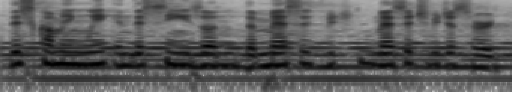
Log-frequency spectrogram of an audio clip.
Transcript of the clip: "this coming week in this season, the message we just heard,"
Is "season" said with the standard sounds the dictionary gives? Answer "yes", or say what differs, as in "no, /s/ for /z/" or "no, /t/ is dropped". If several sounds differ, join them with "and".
yes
